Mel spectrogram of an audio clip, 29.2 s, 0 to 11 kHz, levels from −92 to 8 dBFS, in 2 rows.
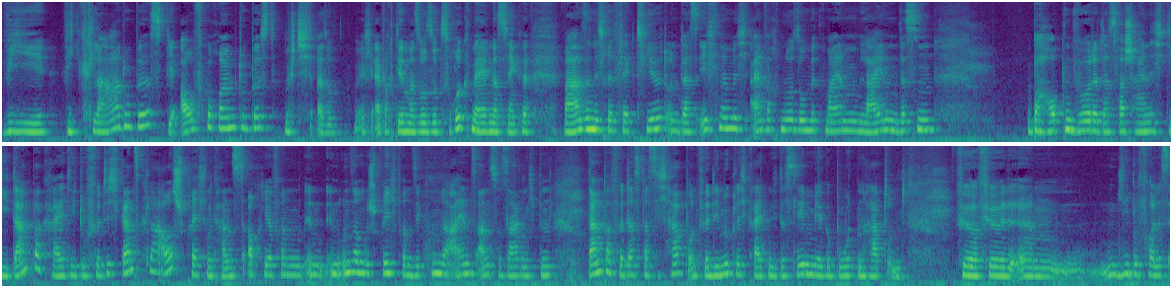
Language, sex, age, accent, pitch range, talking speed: German, female, 30-49, German, 160-195 Hz, 175 wpm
